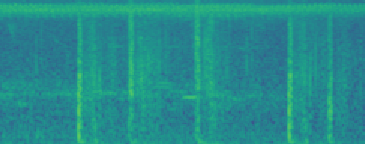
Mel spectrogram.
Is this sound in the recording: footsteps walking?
yes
